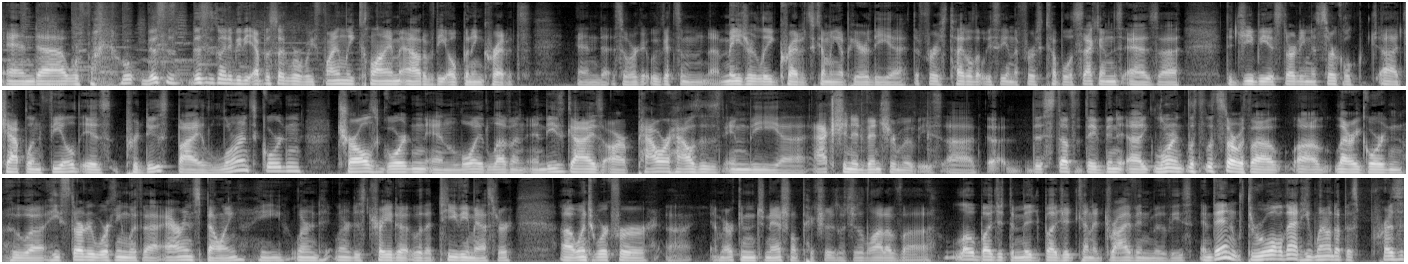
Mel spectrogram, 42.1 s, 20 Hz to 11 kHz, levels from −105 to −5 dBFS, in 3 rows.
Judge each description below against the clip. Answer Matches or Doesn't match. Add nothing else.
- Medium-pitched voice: Doesn't match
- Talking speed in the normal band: Doesn't match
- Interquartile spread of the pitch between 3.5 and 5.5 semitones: Doesn't match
